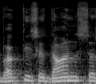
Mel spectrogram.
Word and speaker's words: Bhaktisiddhanta: man's parabolic arch are a 1:08 sri srimad bhaktisiddhanta so the goswami maharaj prabhu pod this is the way to pronounce the name of this spiritual master or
